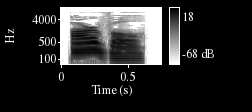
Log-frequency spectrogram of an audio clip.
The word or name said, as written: Arvil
